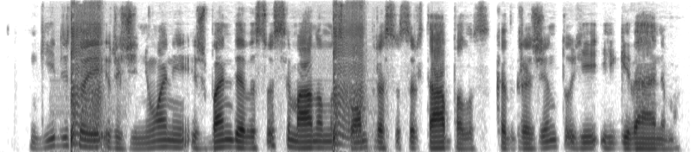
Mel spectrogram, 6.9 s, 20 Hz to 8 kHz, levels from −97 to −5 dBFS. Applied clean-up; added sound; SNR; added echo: none; Fart; 4 dB; none.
